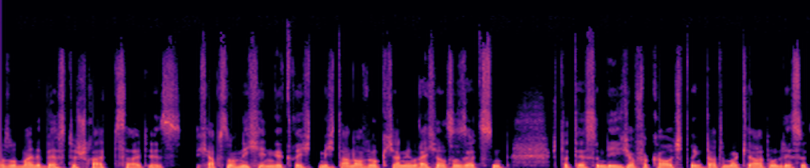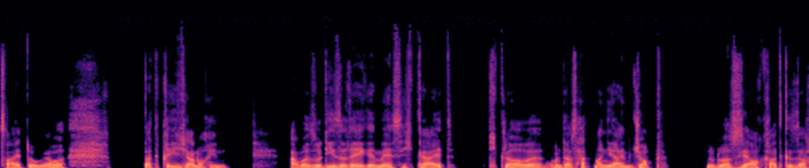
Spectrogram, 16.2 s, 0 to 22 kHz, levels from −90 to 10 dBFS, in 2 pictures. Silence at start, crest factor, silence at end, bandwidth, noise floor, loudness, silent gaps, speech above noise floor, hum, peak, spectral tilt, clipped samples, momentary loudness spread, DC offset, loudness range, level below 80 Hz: 0 s; 16 dB; 0 s; 16 kHz; -47 dBFS; -17 LUFS; none; 31 dB; none; -2 dBFS; -7 dB/octave; under 0.1%; 9 LU; under 0.1%; 2 LU; -56 dBFS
